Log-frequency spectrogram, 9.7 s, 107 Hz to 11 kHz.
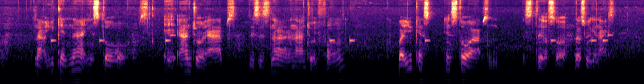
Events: [0.00, 9.65] mechanisms
[0.44, 0.53] tick
[0.48, 2.23] male speech
[0.72, 0.83] bleep
[0.81, 0.86] tick
[1.42, 1.54] bleep
[1.48, 1.56] tick
[2.16, 2.23] tick
[2.44, 3.50] male speech
[2.44, 2.63] bleep
[3.73, 5.22] male speech
[4.89, 4.97] bleep
[5.03, 5.17] tick
[5.19, 5.31] bleep
[5.94, 6.43] male speech
[6.30, 6.43] bleep
[6.62, 7.40] male speech
[7.80, 9.22] male speech
[8.18, 8.31] bleep
[8.80, 9.14] bleep

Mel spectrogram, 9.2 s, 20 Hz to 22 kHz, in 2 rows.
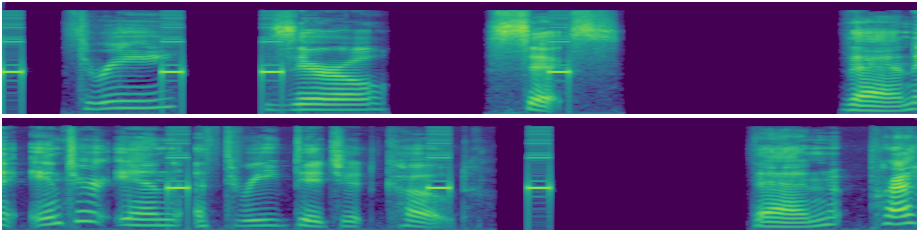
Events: [0.00, 0.09] dtmf
[0.26, 0.83] woman speaking
[0.78, 0.88] dtmf
[1.25, 1.89] woman speaking
[1.26, 1.42] dtmf
[2.41, 3.05] woman speaking
[2.69, 2.87] dtmf
[4.21, 7.04] woman speaking
[5.38, 5.51] dtmf
[6.67, 6.83] dtmf
[7.19, 7.33] dtmf
[8.27, 8.77] woman speaking
[8.88, 9.15] woman speaking

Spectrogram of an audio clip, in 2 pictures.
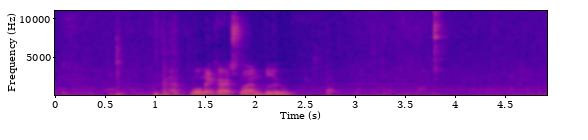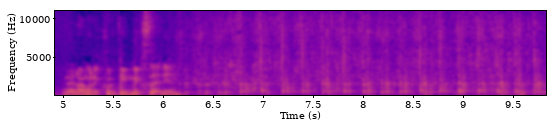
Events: [0.00, 0.28] surface contact
[0.00, 9.83] mechanisms
[0.53, 0.74] tap
[0.95, 1.21] tap
[1.11, 1.27] surface contact
[1.31, 2.42] man speaking
[2.52, 2.64] generic impact sounds
[2.66, 2.84] tap
[3.14, 3.25] generic impact sounds
[3.73, 3.90] generic impact sounds
[4.55, 4.84] surface contact
[4.92, 6.26] man speaking
[5.50, 5.63] tap
[5.93, 9.83] stir

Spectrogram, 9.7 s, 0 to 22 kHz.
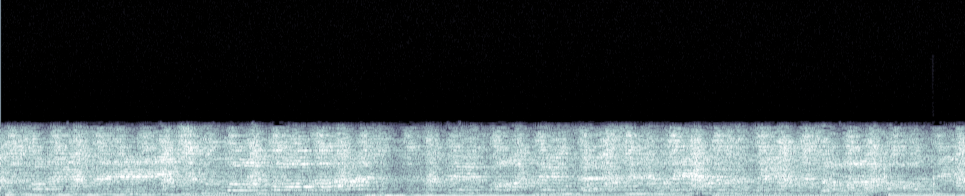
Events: [0.01, 9.65] music
[0.03, 3.86] female singing
[4.23, 9.65] female singing

